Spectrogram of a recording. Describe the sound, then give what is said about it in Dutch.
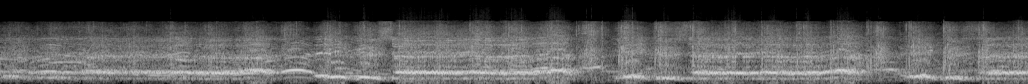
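A rowdy group of people at a party in a living room, just after a Cambuur match, cheers and chants together, loud and continuous, with rising and falling shouted voices and occasional whoops over a dense crowd din. “Ja, het wieder eh, tieren gezellig just na die wedstrijd.”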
